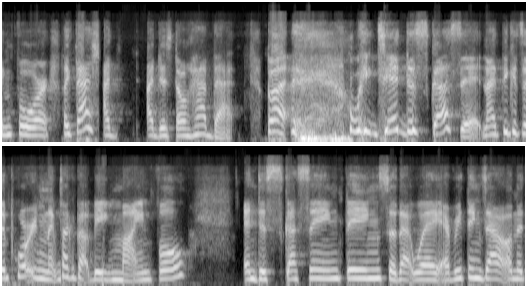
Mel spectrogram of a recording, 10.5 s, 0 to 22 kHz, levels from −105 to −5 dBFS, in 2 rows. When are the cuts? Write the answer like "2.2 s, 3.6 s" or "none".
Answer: 1.0 s, 5.8 s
